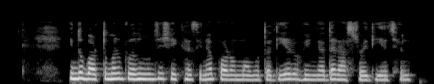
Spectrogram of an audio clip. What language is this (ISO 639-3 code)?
ben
